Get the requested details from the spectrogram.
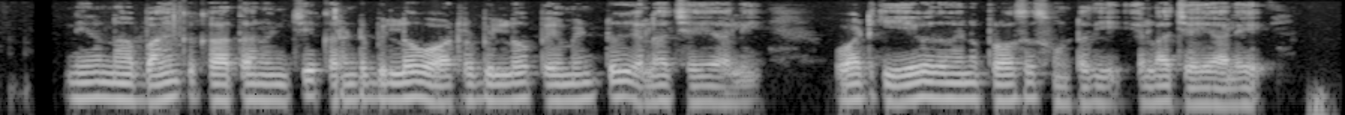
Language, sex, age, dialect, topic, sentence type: Telugu, male, 36-40, Telangana, banking, question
